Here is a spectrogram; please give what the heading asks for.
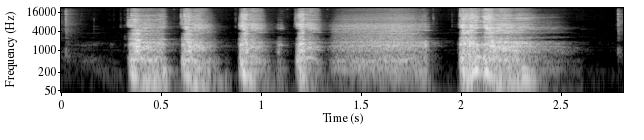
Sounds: Cough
